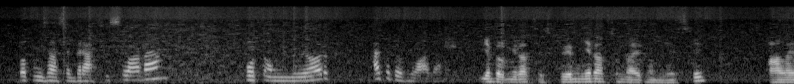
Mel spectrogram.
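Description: Noise suppressor artifacts run through the whole recording. The suppressor treats whatever it judges to be steady background as noise and pulls those bands down frame by frame, by about 17 dB here. The room noise, sitting only about 10 dB below the speech, is left pumping: it drops away in the gaps and surges back beneath each phrase.

Speech cut by the noise suppressor follows from the same processing, at 0.19 to 1.25 s, 3.71 to 4.56 s, 4.79 to 5.64 s and 5.93 to 7.06 s. With noise this close to the voice, the suppressor mistakes quieter stretches of speech for background and turns them down by about 18 to 21 dB. In each span, roughly half a second of sound, a little more in the last, comes out swallowed and faint.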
